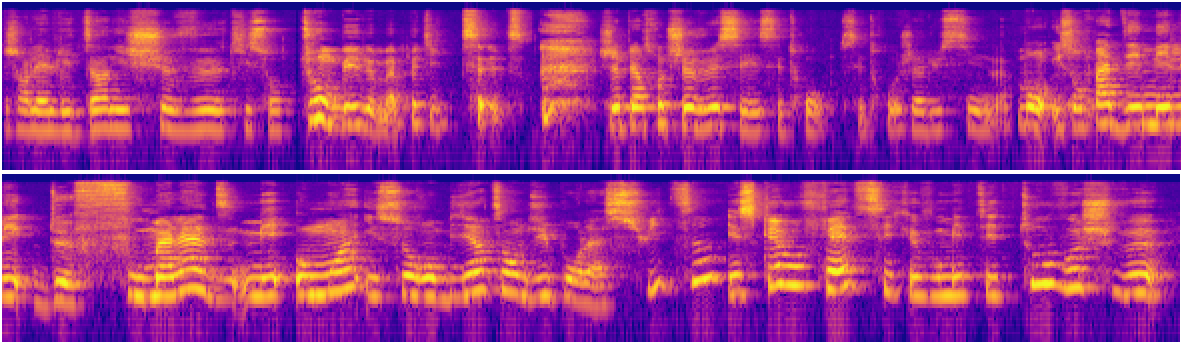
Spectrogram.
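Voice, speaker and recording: A woman's voice: fairly high pitch, moderate pace, darkish tone. A young woman chatting casually through a home hair tutorial, slangy and playfully dramatic. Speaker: hair vlogger.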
